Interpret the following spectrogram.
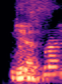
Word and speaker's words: Duisburg: That the way you pronounce it? Duisburg?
